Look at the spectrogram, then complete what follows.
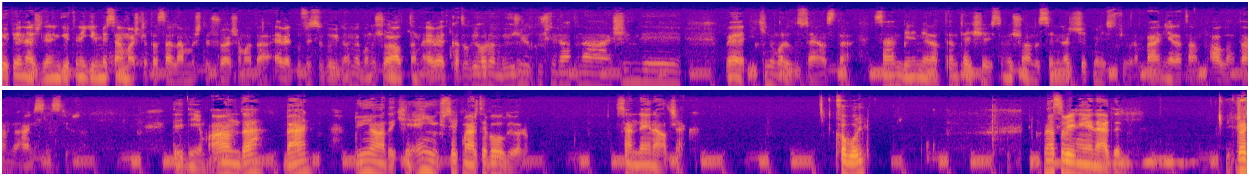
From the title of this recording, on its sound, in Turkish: Ani Telefon Görüşmeleri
